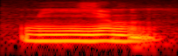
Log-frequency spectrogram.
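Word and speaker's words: 미음: Ini kita bacanya M ya. Ya mama, masih, mulai ya, M. Cuman ini kadang-kadang nanti ya kalau kita belajar baca, M ini suka kedengerannya kayak B, miem gitu.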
